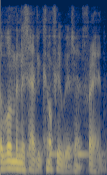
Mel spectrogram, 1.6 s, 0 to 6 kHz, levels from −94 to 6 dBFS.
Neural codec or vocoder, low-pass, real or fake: codec, 44.1 kHz, 2.6 kbps, DAC; 5.4 kHz; fake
